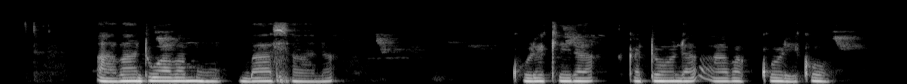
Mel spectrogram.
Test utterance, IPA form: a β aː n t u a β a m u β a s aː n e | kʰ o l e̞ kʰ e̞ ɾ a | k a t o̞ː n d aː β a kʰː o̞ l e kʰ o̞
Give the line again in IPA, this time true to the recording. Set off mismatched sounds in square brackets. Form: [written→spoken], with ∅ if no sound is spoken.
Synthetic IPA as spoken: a β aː n t u a β a m u β a s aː n [e→a] | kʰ [o→u] l e̞ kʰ e̞ ɾ a | k a t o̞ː n d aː β a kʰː o̞ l e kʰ o̞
